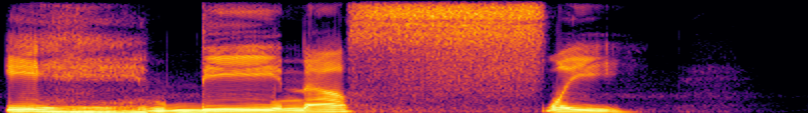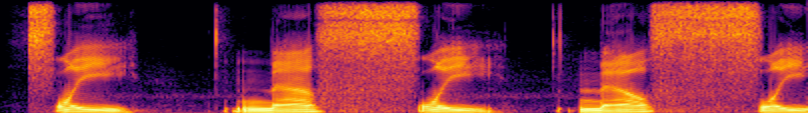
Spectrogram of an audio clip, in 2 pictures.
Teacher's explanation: Sod itu tebal karena naikin pangkal lidah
